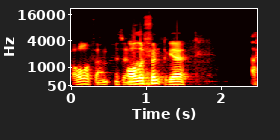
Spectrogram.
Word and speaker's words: Olyphant: It's just elephant, but Oliphant.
